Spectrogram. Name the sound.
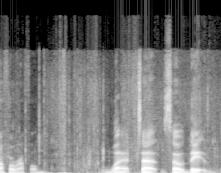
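crinkling paper bag being ruffled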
